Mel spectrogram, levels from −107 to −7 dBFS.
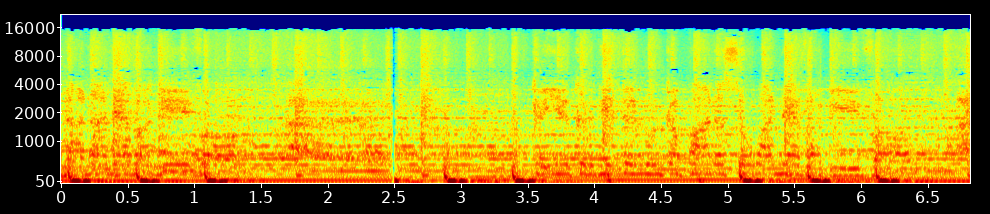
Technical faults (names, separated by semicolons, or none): damaged data in a compressed stream; bit error spike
